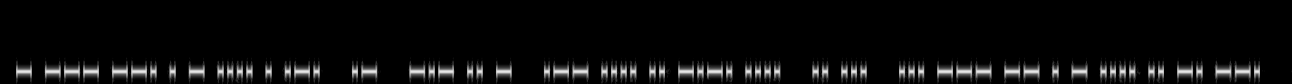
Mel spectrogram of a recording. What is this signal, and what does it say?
Morse code, heard as a keyed tone, about 25 wpm, 600 Hz. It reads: TOGETHER A KIT WHICH IS SOMETHING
